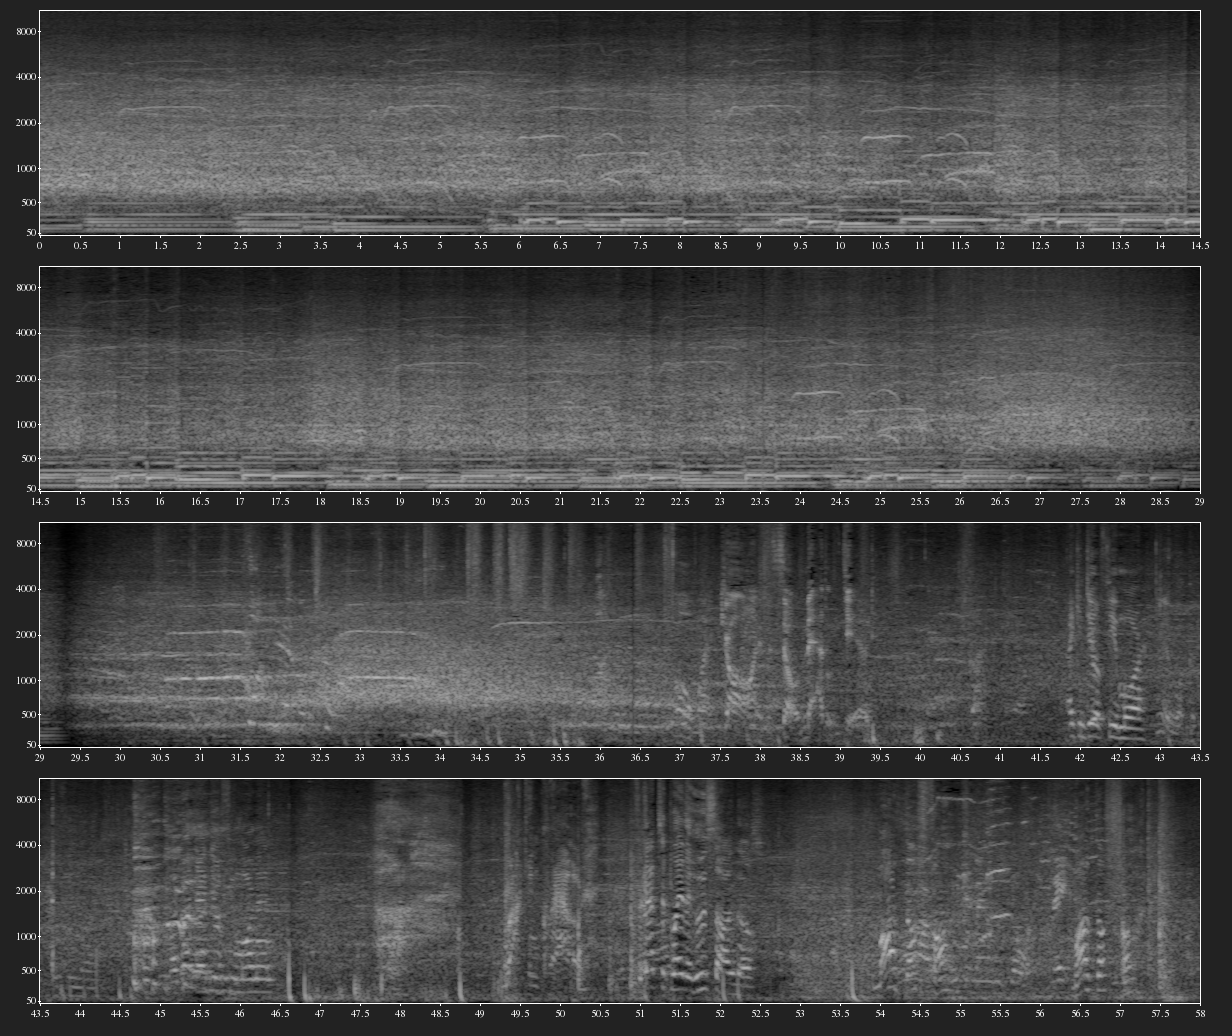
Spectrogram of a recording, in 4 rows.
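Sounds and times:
crowd screaming and whistling: 0.0s - 58.0s.

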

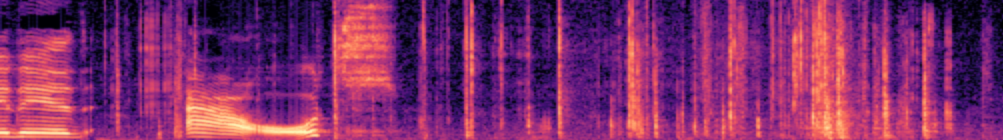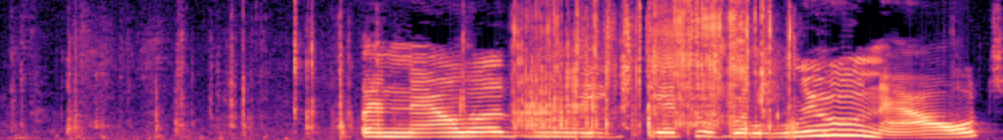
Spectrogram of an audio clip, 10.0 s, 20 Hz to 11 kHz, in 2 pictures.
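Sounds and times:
plastic packaging crinkling: 0.4s - 9.3s.

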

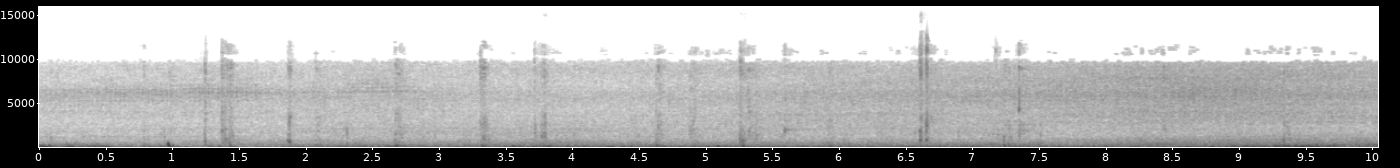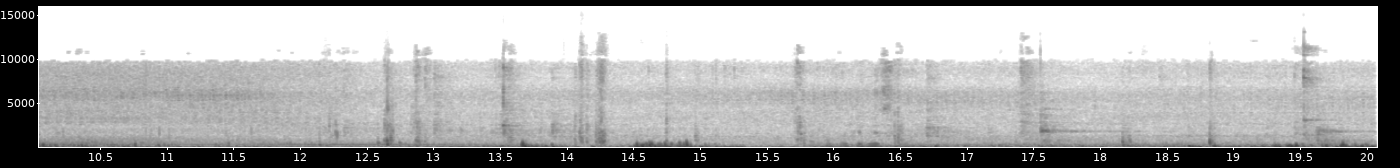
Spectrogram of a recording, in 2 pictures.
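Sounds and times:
faint hum: 0.0s - 20.0s
steady low rumble: 0.0s - 20.0s
footsteps on brick paving: 0.8s - 7.4s.

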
